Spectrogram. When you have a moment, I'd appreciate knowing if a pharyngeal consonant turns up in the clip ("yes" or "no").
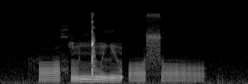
no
